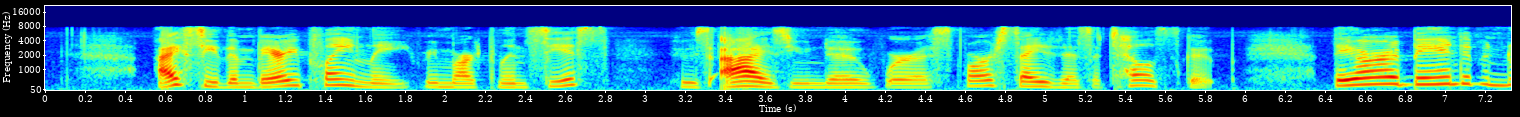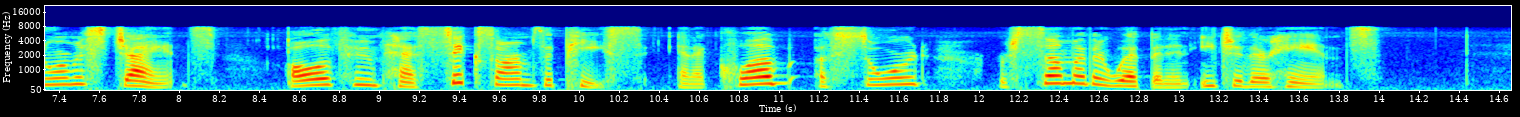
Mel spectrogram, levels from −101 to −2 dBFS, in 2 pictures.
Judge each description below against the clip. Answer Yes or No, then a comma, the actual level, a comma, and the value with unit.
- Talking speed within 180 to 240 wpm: Yes, average, 190 wpm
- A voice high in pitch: Yes, high, 235 Hz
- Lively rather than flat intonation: Yes, wide, 8.1 semitones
